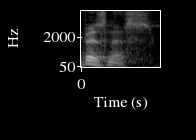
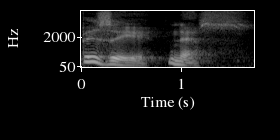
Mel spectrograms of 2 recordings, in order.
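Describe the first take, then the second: First: The word is said with two syllables. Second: The word is said with three syllables. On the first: It refers to commerce. The speaker calls it wrong. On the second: It refers to being busy and active. The speaker calls it right.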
